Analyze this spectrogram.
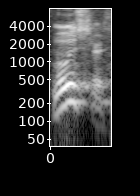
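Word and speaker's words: Münster: Or Munster, am I saying it right? Munster, thank you.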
